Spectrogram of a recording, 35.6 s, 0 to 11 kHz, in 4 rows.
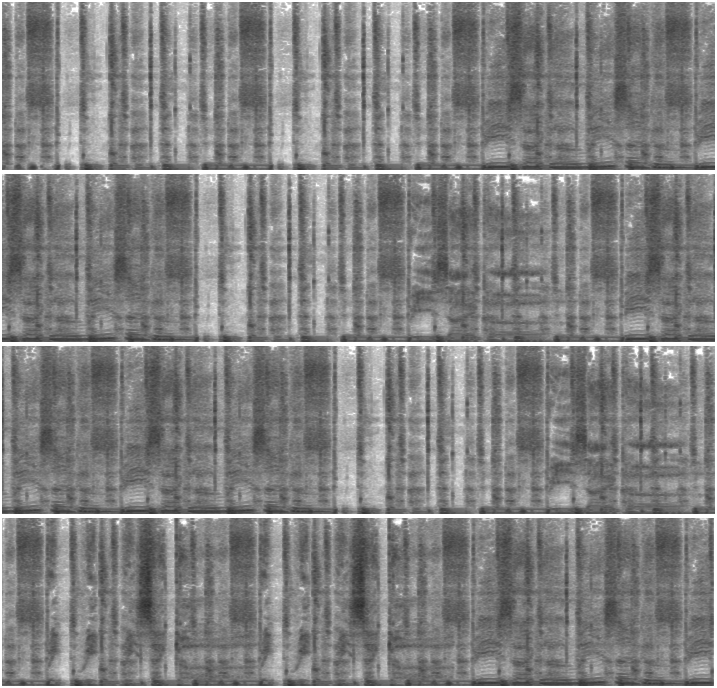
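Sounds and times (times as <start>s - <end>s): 
recycled voice: 0.2s - 35.6s.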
